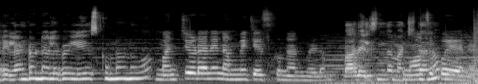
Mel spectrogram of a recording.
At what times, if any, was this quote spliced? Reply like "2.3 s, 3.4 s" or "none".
3.2 s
